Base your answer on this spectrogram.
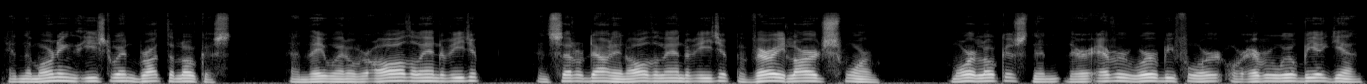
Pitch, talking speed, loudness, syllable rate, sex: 140 Hz, 190 wpm, -15 LUFS, 5.0 syllables/s, male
